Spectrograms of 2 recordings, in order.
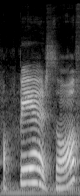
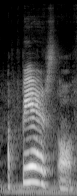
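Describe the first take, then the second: First: Pairs stretched very slowly, its s drawn out; slow stress on pairs. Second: Said in the usual way. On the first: Shown as a demonstration. Teacher to class, drags out pairs to point at its s. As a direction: crawl through pairs so the s is heard. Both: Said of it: "यहाँ क्या लग जाएगा, s लग जाएगा".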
